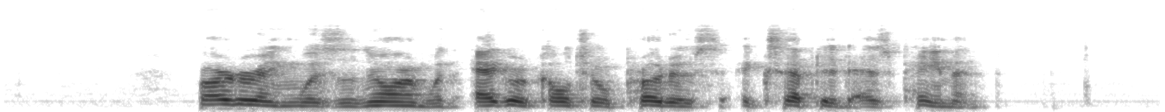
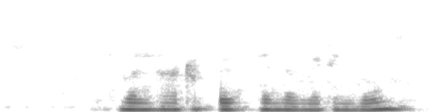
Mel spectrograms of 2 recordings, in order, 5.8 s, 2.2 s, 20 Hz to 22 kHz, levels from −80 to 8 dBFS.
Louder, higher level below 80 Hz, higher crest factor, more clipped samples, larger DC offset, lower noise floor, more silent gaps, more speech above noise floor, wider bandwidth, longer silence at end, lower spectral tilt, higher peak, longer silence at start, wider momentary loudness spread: first, -17 LUFS vs -35 LUFS; about the same, -70 dBFS vs -68 dBFS; about the same, 16 dB vs 16 dB; neither; neither; about the same, -69 dBFS vs -72 dBFS; neither; first, 52 dB vs 38 dB; first, 7.8 kHz vs 3.2 kHz; first, 0.95 s vs 0.1 s; second, -5 dB/octave vs -11 dB/octave; first, -2 dBFS vs -18 dBFS; first, 1 s vs 0.6 s; first, 12 LU vs 3 LU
